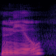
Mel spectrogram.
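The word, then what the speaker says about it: ν: The pronunciation of this one is nu.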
